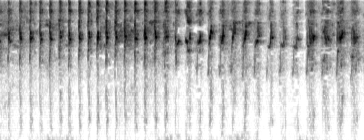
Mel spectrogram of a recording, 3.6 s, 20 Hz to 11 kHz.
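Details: Kekean lovebird performing ngekek, a drawn-out chatter of about 30 seconds given with head raised. High, shrill clicks and chirps repeat quickly and almost evenly, a continuous rattling stream.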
